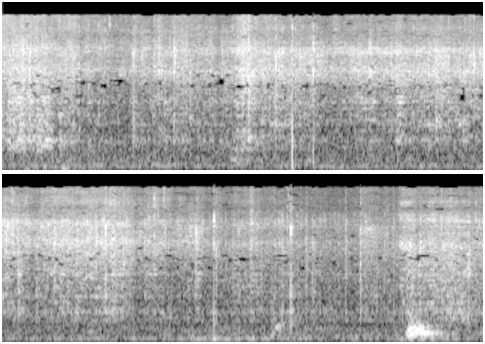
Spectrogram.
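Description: Peas, potato and carrot frying in hot mustard oil in a kadai: a steady sizzling hiss just after the peas go in.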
